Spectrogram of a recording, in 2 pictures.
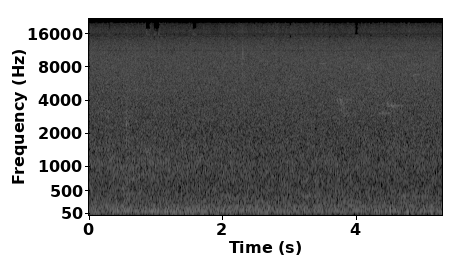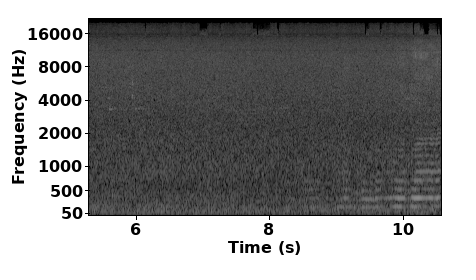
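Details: Buff-tailed bumblebee (Bombus terrestris) at its nest after the dance, Olariaga, Uxinas quarter of Zamudio, Txorierri, Biscay, 24 April 2021; a low, steady droning hum that swells at the end into a louder, banded buzz.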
